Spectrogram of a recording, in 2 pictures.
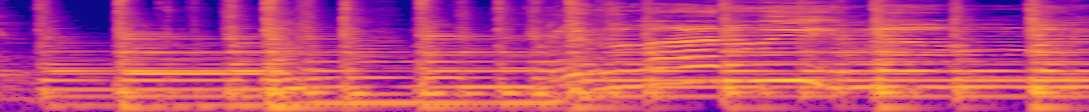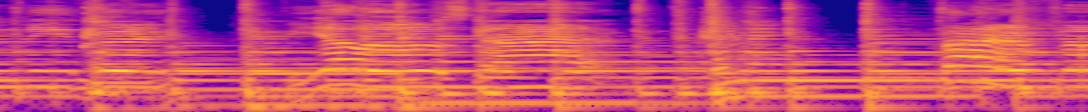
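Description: Acoustic guitar strummed steadily, with a man singing over it in two phrases.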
